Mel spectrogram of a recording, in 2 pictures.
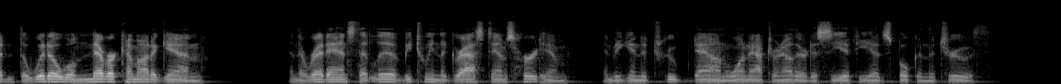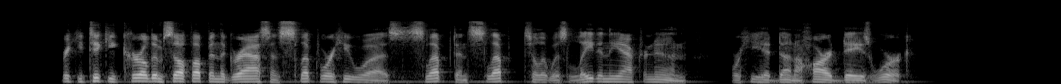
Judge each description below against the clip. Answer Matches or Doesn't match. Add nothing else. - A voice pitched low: Matches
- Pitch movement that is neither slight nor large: Matches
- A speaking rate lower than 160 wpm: Doesn't match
